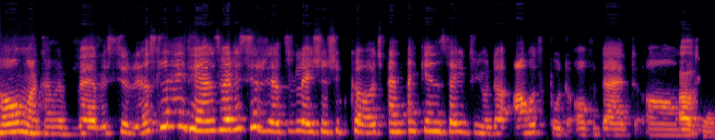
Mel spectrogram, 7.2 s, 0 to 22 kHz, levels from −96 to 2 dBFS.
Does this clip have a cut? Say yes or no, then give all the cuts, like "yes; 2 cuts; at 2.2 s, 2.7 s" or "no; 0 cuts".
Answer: no; 0 cuts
